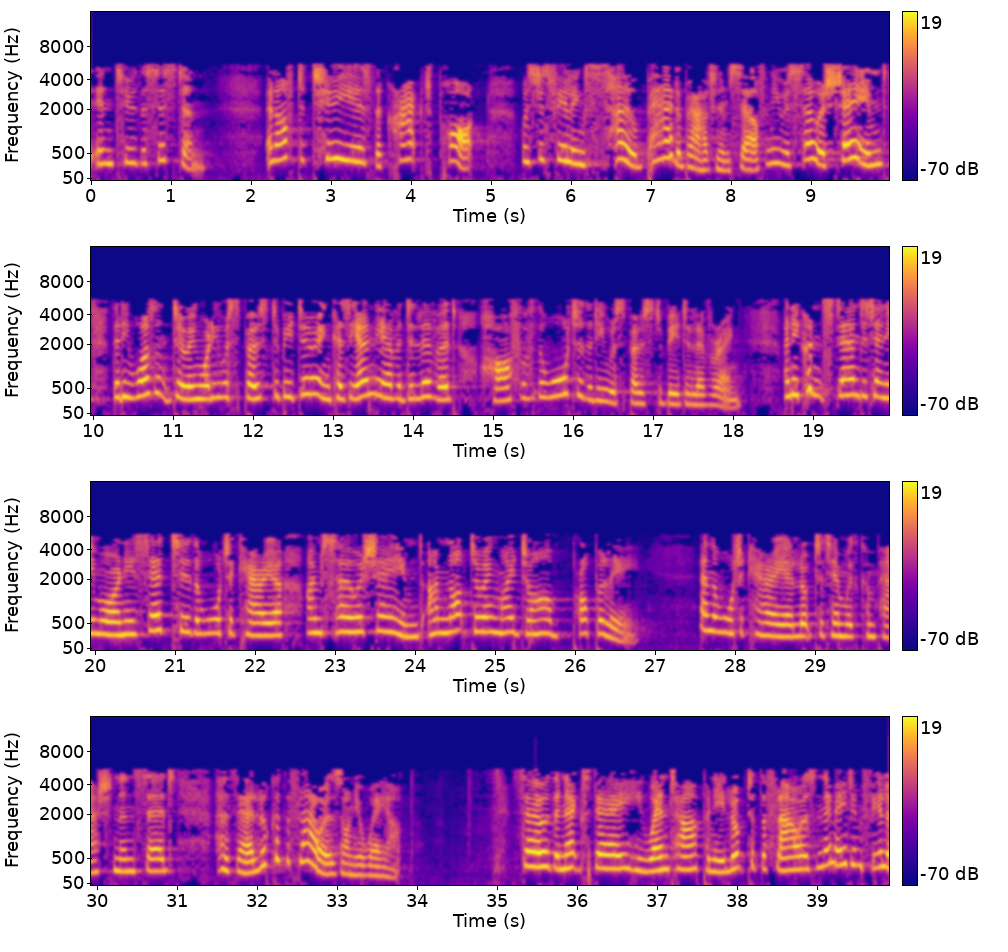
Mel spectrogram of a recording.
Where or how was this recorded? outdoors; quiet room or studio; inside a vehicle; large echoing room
large echoing room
